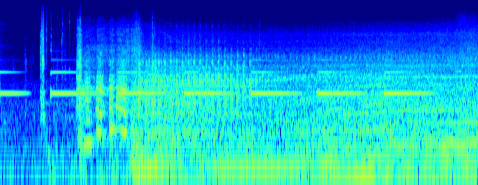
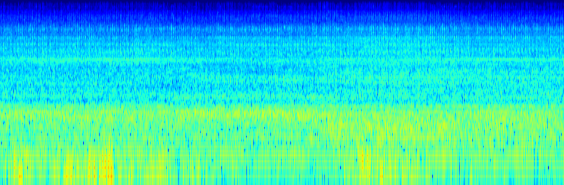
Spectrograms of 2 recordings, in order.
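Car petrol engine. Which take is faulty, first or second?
first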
